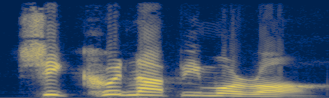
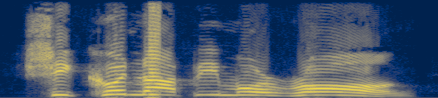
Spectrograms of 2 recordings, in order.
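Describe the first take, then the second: First: Said in the usual way. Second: Louder and slower, punching not; preacher driving home her mistake, "not" hammered loud and slow; emphatic declaration. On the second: Real, not acted. Preacher telling the congregation Mary was mistaken, emphatic and slow.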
